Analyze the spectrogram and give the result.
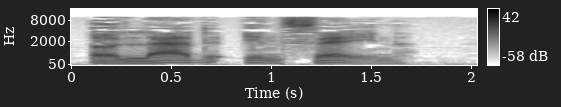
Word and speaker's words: Aladdin Sane: Och det namnet var egentligen en sorts travestering på namnet och skulle enligt David utläsas, som jag då flera år senare läste någonstans. Det skulle uttalas A Lad Insane. En grabb som är tokig alltså. Aladdin Sane, A Lad Insane.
